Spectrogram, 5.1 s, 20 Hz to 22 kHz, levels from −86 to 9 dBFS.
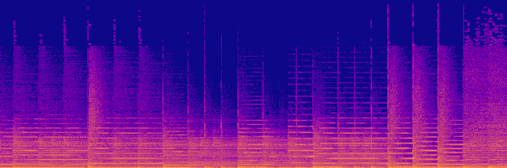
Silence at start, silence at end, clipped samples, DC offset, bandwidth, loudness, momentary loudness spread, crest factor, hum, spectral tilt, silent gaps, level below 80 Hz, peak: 0 s; 0 s; under 0.1%; under 0.1%; 14 kHz; -19 LUFS; 4 LU; 16 dB; none; -6 dB/octave; none; -20 dBFS; 0 dBFS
